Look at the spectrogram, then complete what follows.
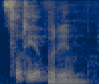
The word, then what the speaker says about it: Footium: Is that how you pronounce it? Footium.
